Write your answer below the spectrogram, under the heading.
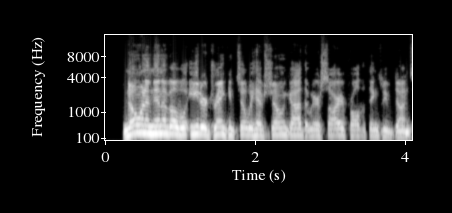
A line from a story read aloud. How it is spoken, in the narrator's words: said the king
